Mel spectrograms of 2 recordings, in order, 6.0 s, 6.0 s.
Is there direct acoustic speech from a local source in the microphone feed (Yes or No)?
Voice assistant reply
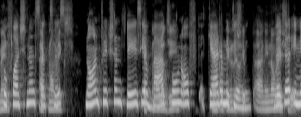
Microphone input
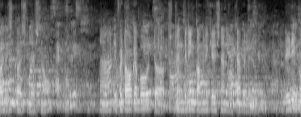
Yes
